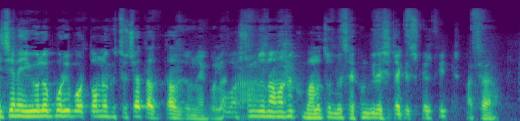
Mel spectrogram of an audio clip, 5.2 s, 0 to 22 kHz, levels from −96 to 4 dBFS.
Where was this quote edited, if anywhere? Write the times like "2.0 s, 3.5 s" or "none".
2.4 s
